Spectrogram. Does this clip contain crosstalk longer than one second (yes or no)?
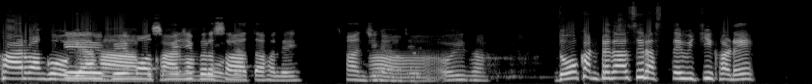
yes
